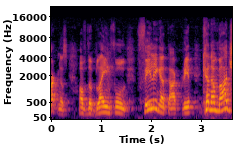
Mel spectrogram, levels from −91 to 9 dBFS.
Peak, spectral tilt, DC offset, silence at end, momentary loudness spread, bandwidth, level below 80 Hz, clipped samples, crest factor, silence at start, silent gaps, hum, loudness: -2 dBFS; -4 dB/octave; under 0.1%; 0 s; 11 LU; 15 kHz; -66 dBFS; under 0.1%; 16 dB; 0 s; none; none; -18 LUFS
